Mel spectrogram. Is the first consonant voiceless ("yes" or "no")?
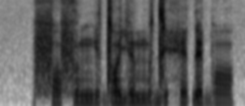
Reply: yes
